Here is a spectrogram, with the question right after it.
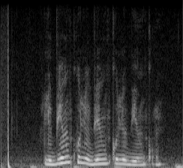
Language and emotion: Russian, neutral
